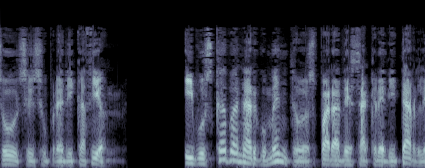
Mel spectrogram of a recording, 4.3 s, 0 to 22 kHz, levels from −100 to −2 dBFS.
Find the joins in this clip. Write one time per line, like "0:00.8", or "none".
0:01.7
